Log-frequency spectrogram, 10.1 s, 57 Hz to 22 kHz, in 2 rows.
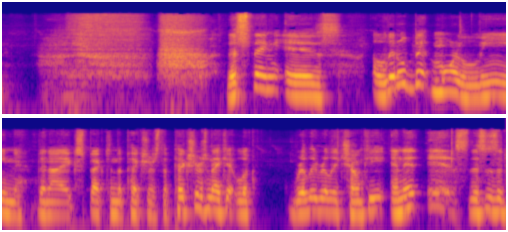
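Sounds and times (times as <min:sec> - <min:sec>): man breathing heavily: 0:00.1 - 0:02.2.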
